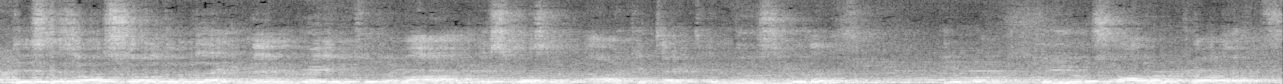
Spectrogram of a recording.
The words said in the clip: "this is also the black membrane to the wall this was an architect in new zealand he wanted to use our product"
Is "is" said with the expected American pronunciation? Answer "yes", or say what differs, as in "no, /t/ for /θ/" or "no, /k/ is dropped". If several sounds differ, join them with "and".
yes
